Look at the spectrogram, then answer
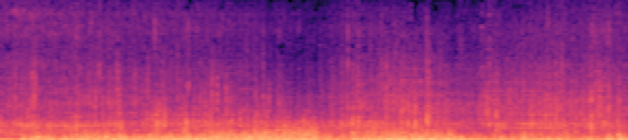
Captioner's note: bike engine roaring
